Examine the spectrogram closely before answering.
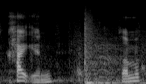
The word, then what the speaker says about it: chitin: I'm gonna go ahead and grab its fucking chitin, apparently is how it's pronounced. I pronounced it chitin for a while, but it's chitin.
